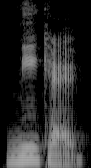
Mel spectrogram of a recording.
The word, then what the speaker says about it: Nikkei: I listened to the pronunciation and now I know it's pronounced Nikkei.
